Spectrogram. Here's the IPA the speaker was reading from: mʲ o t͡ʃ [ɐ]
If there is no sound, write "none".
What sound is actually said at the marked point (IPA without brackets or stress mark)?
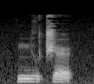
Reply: æ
